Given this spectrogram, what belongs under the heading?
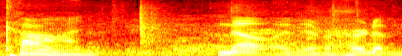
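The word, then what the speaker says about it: Kahan: k a h an but it's pronounced Khan no I've never heard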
